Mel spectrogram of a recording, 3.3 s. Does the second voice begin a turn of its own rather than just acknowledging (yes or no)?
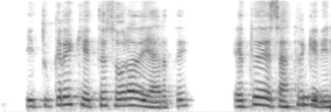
no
